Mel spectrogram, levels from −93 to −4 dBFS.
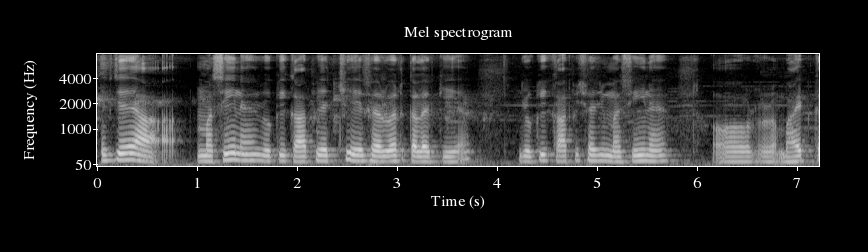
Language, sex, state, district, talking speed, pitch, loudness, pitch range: Hindi, male, Chhattisgarh, Bastar, 175 wpm, 145 Hz, -27 LUFS, 135-155 Hz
